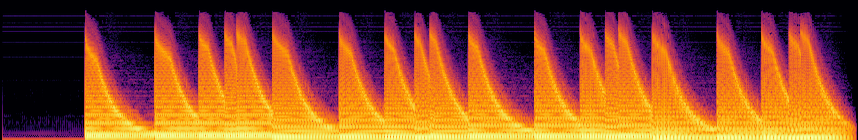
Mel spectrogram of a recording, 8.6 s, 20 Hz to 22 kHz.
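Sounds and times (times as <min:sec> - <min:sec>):
musical fifths: 0:00.9 - 0:08.5.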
